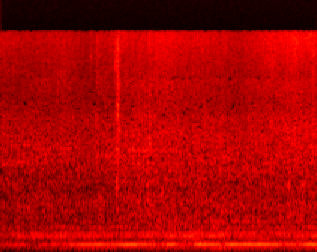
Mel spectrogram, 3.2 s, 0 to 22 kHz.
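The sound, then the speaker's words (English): A boat engine drones steadily with a low, constant hum, layered over the rush of wind and water as the vessel, carrying a team that has spent five hours at sea catching and tagging turtles, heads back across open sea; no one speaks. “After 5 long hours at sea, Nichols and his team have caught and tagged only one turtle”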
